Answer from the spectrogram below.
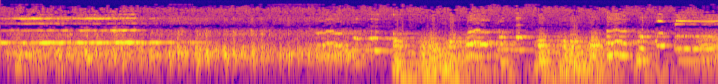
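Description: A train rolls steadily along the rails with a loud, continuous rumble, joined about halfway through by shrill, sustained wheel squeals and metallic whining. No one speaks.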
